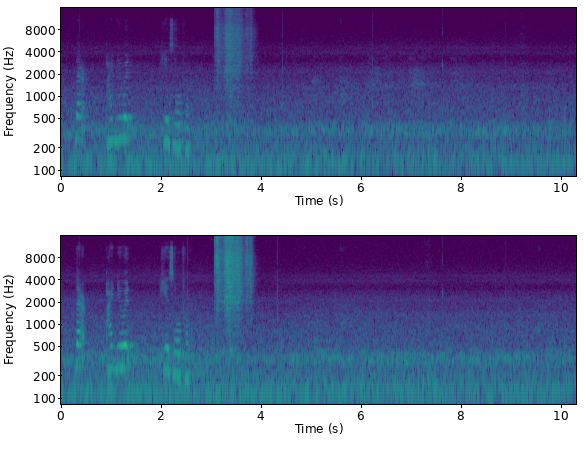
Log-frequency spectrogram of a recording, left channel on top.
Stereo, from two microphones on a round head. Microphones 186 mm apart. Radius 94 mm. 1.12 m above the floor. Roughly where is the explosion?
Right.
